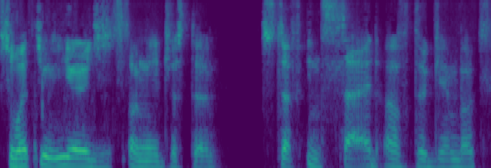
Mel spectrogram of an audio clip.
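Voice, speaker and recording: With a French accent, a man speaks at a fairly slow pace and a medium pitch. His intonation is fairly even, and the sound is dry and close with no echo. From France. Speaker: game publisher. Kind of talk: live stream while packing orders. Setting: live stream, alone at work. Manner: casual, halting.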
